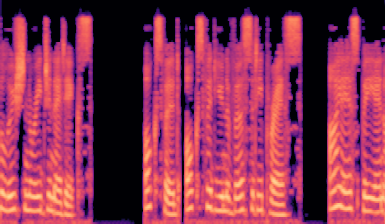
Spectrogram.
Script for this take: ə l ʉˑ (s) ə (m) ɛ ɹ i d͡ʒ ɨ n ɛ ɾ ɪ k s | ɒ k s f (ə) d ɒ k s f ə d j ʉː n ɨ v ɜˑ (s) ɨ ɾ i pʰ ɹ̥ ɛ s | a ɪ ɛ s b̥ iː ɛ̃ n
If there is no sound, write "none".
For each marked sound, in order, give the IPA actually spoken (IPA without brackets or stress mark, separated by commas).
ʃ, n, ə, s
